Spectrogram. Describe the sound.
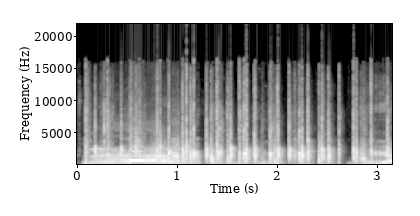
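An audience at the Couscous Social Club show applauds a new performer being welcomed, with dense, steady clapping for about three seconds, loud throughout, while a voice talks or calls out over the clapping.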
